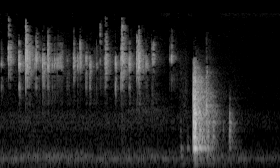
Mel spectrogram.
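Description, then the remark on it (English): Dice rattle in a cupped hand for over a second with quick clicking bursts, then clatter onto a hard surface with one sharp knock and a small final tick. No voices. “See if Riley's dice are as magical as last time.”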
